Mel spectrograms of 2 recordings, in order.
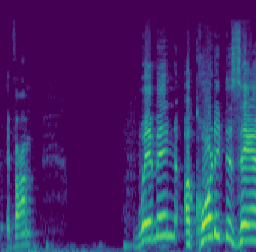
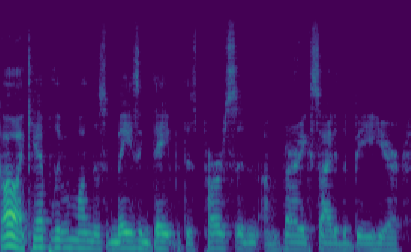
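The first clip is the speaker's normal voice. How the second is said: low, quiet, quickened murmur; acted private excitement kept under the voice; soft low mock delight; imagined date's thoughts; 9 semitones lower, 11 dB quieter, faster than usual. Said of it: "and you're like".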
